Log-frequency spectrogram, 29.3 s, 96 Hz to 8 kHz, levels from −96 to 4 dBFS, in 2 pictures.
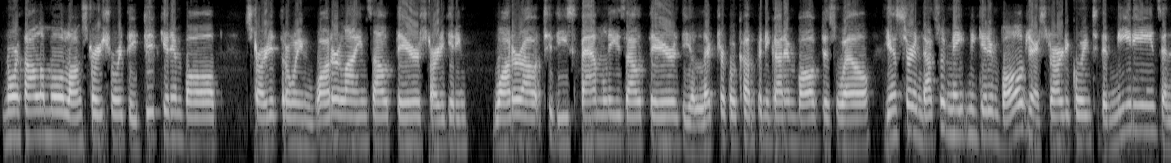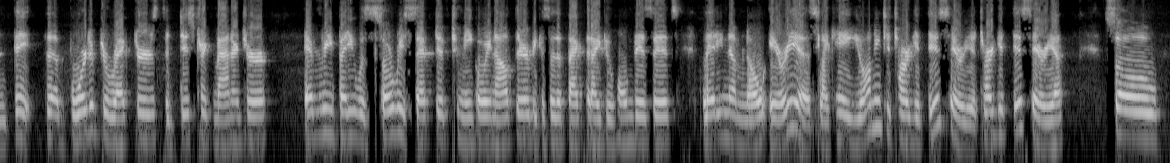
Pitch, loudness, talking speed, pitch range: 175 Hz, -19 LUFS, 185 wpm, 165-195 Hz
